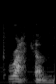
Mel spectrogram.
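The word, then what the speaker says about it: Rackham: Martin that's right uh how do you say your last name rackam rackam rack rack of ham like a a rack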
